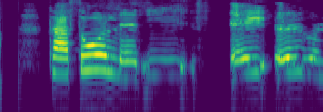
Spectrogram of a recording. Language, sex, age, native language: Icelandic, female, 9, Icelandic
